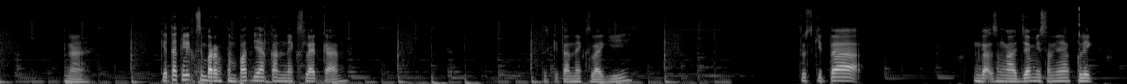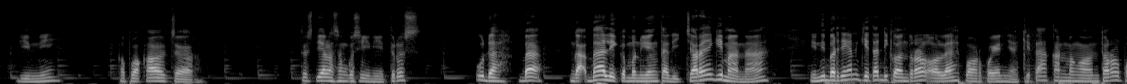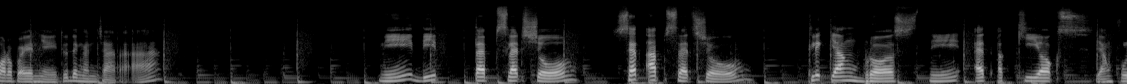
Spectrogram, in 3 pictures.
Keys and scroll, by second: 21.0 Escape.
